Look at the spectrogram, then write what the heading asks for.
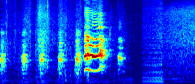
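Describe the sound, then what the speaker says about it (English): A chicken on a farm clucking in a quick series of short, close calls, with one louder squawk in the middle and a brief low sound near the end. "What do you think that chicken's talking about?"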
